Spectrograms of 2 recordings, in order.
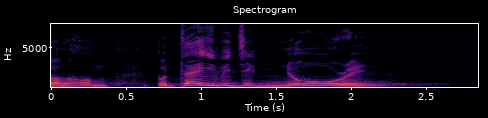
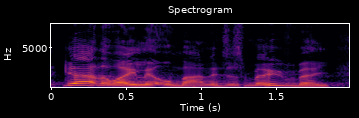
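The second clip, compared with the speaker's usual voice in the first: louder jokey order; son's bossy order; 6 dB louder, faster than usual. Retold or imitated. Son Jacob lifting his dad aside, mock bossy and louder. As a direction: push him aside with a cheeky bark. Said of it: "he used to just pick me up".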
